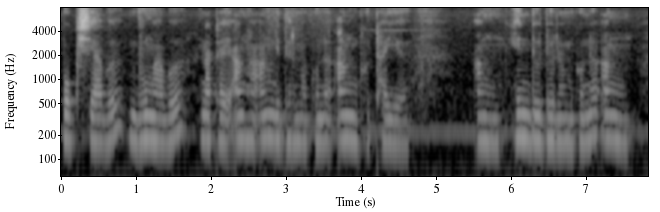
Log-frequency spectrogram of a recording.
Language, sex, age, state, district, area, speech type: Bodo, female, 18-30, Assam, Kokrajhar, rural, spontaneous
